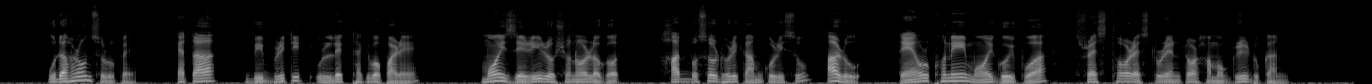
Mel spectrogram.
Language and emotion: Assamese, neutral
